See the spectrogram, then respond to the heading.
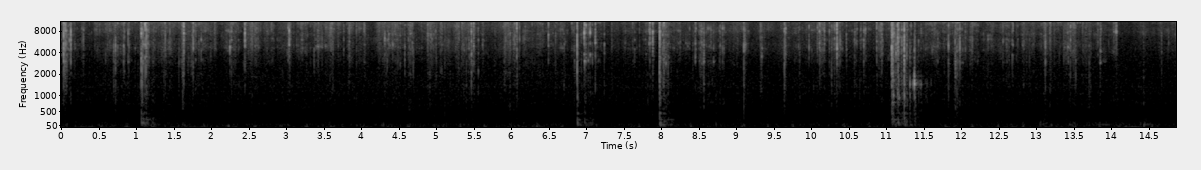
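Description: Fingertips scoop handfuls of small, thin cardboard jigsaw puzzle pieces from a pile in an open white cardboard box, letting them fall back while rummaging and shaking them. The result is a quiet, steady stream of dry, bright pattering and clicking, broken by a few louder rattling spills of pieces.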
